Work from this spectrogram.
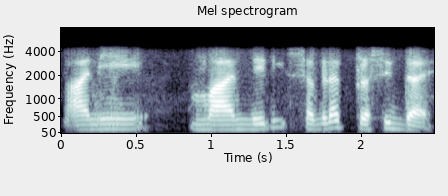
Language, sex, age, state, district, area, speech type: Marathi, male, 18-30, Maharashtra, Thane, urban, conversation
